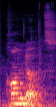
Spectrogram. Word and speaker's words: conduct: Okay, now, the next word there, you have conduct.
